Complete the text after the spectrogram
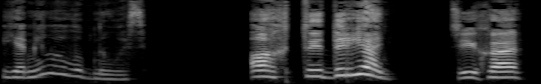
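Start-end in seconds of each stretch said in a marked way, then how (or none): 1.9-3.0 furious insult. Acted. Old woman insults the student. 3.4-3.9 much louder, sharp "Тихо!"; stern rector's loud command; barked. A narrator's reading. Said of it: "рявкнул ректор".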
